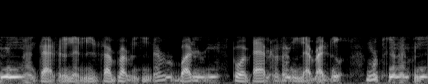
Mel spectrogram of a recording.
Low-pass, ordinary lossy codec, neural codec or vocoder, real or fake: 3.6 kHz; none; autoencoder, 22.05 kHz, a latent of 192 numbers a frame, VITS, trained on many speakers; fake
